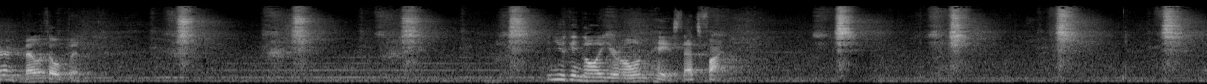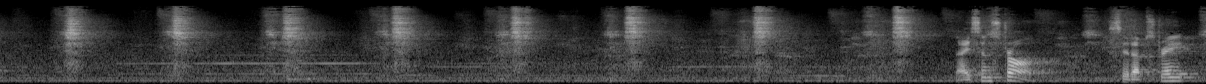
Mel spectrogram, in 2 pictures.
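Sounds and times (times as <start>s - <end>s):
speech: 0.0s - 1.0s, 5.5s - 7.4s, 21.7s - 22.6s, 23.2s - 24.1s
forceful exhales in a breathing exercise: 1.0s - 4.4s, 5.0s - 5.4s, 8.1s - 21.4s.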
